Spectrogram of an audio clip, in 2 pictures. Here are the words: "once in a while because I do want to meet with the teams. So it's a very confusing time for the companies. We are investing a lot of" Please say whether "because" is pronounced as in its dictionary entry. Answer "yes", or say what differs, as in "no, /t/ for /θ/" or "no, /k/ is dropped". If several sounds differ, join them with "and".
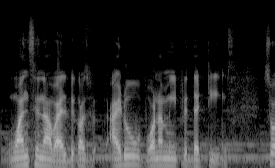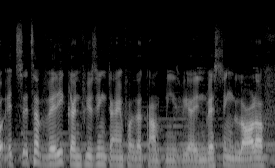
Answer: yes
